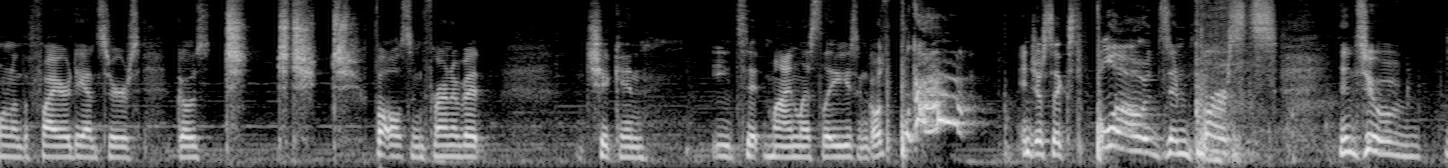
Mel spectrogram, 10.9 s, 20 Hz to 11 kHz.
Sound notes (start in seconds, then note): 6.0 squawk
